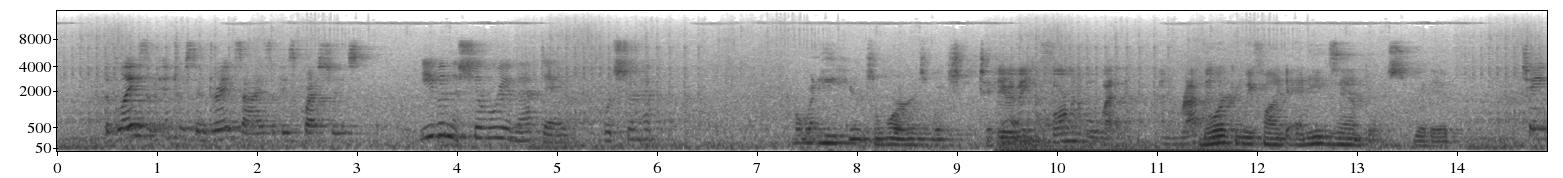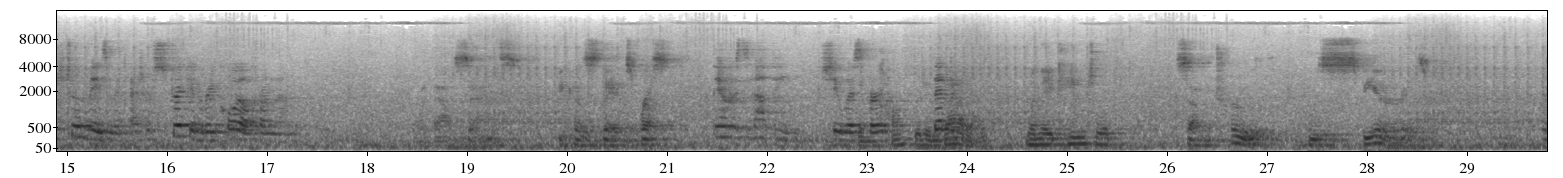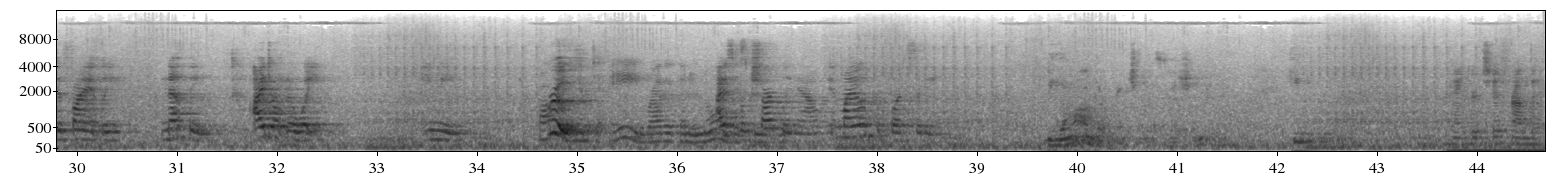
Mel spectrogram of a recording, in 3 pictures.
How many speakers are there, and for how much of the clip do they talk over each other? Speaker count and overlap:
5, about 8%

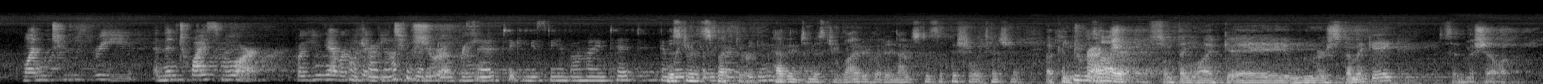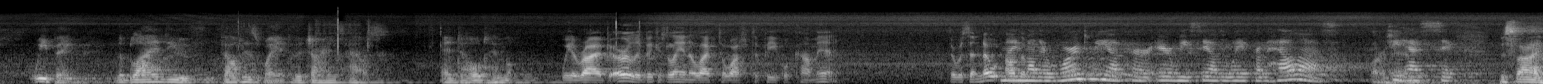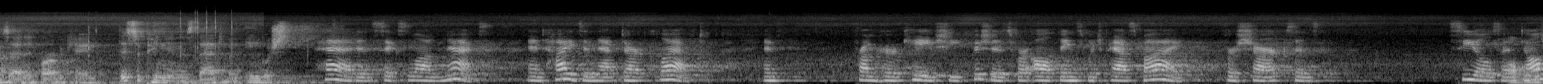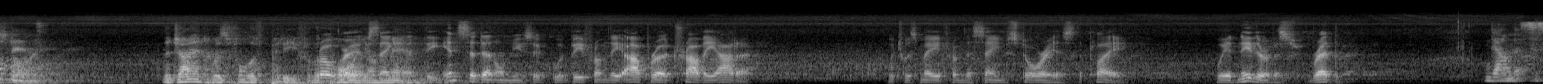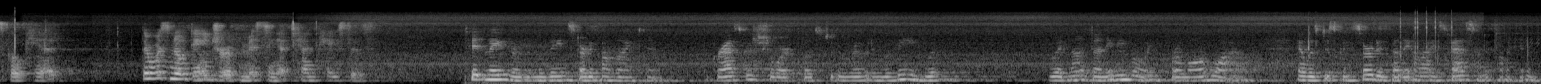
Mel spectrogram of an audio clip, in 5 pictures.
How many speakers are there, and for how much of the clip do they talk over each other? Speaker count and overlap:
7, about 9%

